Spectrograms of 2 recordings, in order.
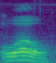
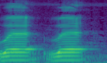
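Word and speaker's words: و: এই অক্ষরটার ব্যাপারে একটু বলে রাখি, আমরা পেশ এবং ওয়াও এই দুইটা অক্ষর উচ্চারণ করার সময় আমাদের ঠোঁট একদম গোল হয়ে যাবে, প্রায় মাছের ঠোঁটের মতো। উদাহরণটা একদম ছোট গোল হয়ে যাবে। ওয়া ওয়া ওয়াও হা হামজা ইয়া ইয়া।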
